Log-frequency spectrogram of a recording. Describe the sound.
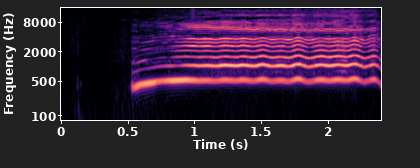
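A lone voice belts a single high, sustained note, scooping up at the start and wavering into strong vibrato for about two seconds, loud with no accompaniment, demonstrating a rising diva-style key change.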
